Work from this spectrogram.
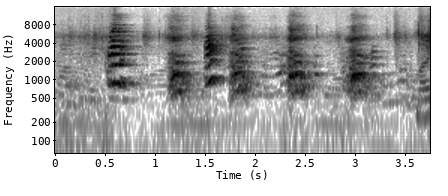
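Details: Shelter dog barking: six sharp, harmonically rich barks at uneven intervals of roughly half a second, each with a brief bright onset, over a steady low hum in the background.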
